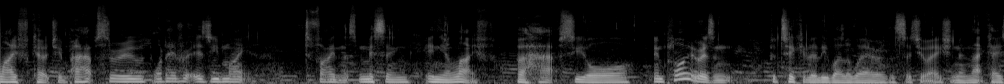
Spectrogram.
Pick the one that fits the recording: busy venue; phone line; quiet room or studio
busy venue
